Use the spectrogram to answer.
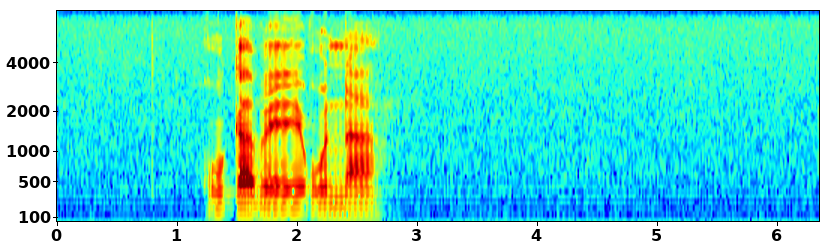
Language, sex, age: Northern Sotho, male, 19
